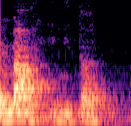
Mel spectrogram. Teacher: la aspiración del S y elisión del D. En lugar de más y mitad, sería un poco más débil en la pronunciación del S y D, y sería más y mitad.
